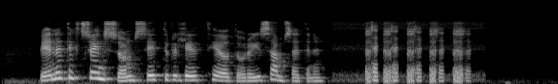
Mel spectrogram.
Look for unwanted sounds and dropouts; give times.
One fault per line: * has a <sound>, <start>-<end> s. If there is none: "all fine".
* has a laugh, 3.7-4.7 s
